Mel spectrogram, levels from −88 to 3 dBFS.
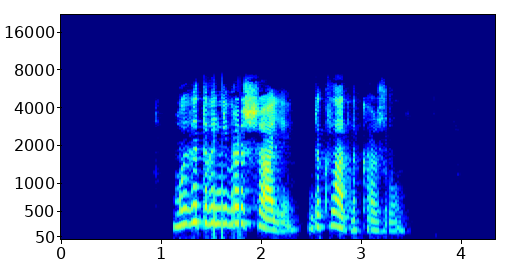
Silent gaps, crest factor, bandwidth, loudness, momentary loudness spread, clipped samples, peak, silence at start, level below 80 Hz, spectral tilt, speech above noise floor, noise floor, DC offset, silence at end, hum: none; 24 dB; 7.6 kHz; -31 LUFS; 18 LU; under 0.1%; -12 dBFS; 1.1 s; -72 dBFS; -0.5 dB/octave; 56 dB; -89 dBFS; under 0.1%; 0.9 s; none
